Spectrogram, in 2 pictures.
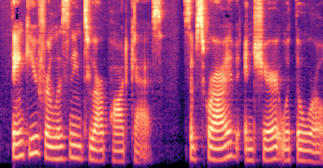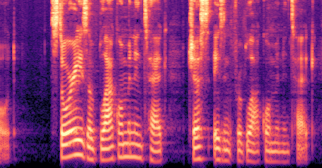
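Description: A woman's very deep, low pitch with a dark, mellow tone, at a fairly slow pace and with ordinary pitch variation. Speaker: podcast host. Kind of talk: scripted intro and outro.

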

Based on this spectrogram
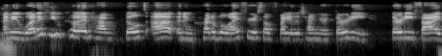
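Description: A woman's high-pitched, bright, sharp voice with an American accent, ordinary pitch variation, and a moderate pace. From Oklahoma City, Oklahoma. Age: 30s. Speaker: real estate team owner. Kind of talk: interview.

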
